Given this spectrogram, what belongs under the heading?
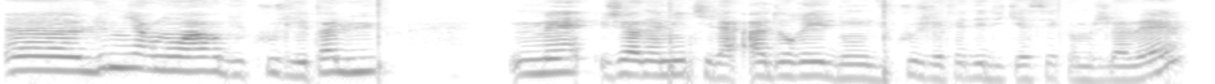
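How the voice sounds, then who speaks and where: A woman's voice: medium pitch, fairly even intonation, brisk. A young woman chatting casually about her books, candid and thinking aloud with lots of fillers. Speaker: book vlogger. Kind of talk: casual chat.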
